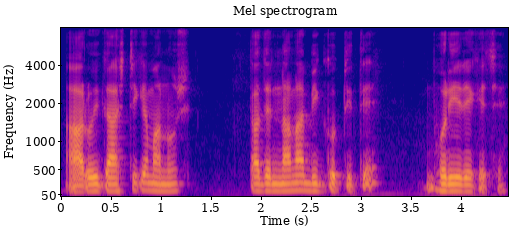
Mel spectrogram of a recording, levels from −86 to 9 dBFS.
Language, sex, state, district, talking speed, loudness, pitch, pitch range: Bengali, male, Tripura, West Tripura, 120 wpm, -19 LUFS, 120 Hz, 115-125 Hz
